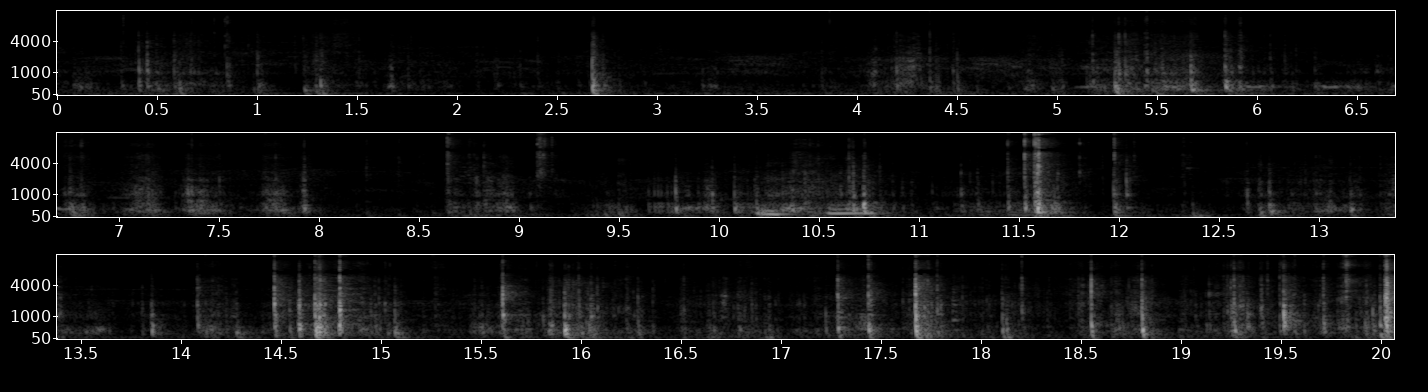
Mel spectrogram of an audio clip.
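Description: A cardboard retail box being opened by hand: tape and a sticker peeled off, the flap worked open and a plastic tray drawn out. The sound is irregular tearing, crinkling and scraping with small taps, sparse at first and busier over the second half.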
